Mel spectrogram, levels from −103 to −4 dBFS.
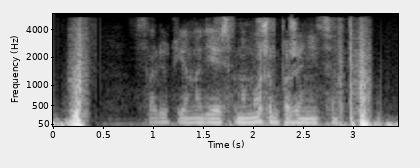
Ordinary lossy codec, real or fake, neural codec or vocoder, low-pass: AAC, 24 kbps; real; none; 5.4 kHz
